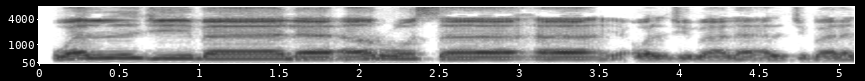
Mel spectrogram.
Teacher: lamnya dibaca izhar, dibaca jelas, ya, di sini namanya izhar al-qamariyah.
